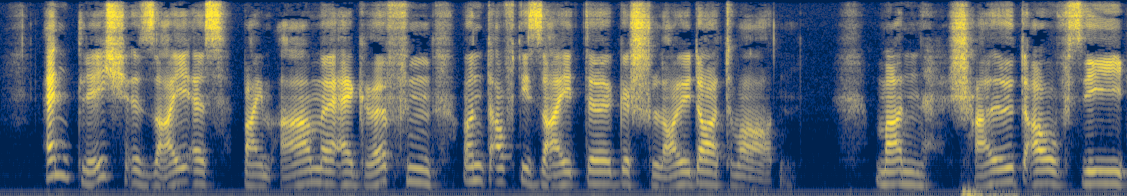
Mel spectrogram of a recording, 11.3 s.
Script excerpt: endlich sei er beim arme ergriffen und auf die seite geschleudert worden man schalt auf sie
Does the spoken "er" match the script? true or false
false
